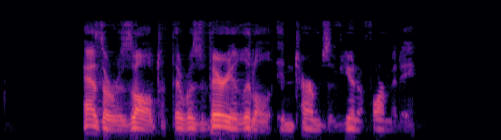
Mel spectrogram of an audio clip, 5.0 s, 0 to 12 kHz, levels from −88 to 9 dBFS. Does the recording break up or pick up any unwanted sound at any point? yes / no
no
